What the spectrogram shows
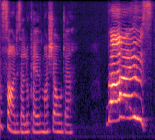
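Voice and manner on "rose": very high, loud yell; boy yells from the flying dragon. Acted. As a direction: yell her name. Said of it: "I yell".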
